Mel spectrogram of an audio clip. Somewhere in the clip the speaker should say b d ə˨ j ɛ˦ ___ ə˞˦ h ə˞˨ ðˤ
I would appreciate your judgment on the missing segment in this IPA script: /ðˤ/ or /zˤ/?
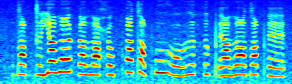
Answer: ðˤ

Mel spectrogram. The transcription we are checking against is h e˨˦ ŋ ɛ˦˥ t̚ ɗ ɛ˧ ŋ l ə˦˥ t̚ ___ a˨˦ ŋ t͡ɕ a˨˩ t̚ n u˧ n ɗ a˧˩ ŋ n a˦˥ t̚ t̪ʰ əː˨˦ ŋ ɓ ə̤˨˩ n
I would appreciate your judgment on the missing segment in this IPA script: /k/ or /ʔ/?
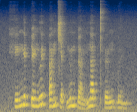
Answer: ʔ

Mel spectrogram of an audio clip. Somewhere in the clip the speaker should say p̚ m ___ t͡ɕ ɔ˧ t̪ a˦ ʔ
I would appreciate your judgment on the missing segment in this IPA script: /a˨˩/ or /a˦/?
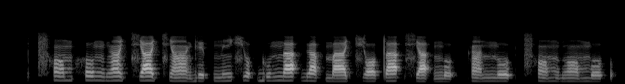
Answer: a˨˩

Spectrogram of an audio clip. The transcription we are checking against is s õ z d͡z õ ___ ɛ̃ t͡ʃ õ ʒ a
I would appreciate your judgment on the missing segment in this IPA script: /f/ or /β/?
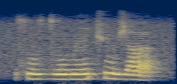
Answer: β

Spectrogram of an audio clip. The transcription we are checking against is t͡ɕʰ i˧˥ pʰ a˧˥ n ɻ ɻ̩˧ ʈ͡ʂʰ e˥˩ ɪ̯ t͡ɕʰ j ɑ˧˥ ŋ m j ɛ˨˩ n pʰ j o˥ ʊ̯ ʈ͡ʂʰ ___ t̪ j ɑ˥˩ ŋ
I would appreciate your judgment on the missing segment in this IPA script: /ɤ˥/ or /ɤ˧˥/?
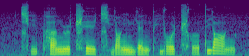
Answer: ɤ˧˥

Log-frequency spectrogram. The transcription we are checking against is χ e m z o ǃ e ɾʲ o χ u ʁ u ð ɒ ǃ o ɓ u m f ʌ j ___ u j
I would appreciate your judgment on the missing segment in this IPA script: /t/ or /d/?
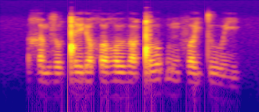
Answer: t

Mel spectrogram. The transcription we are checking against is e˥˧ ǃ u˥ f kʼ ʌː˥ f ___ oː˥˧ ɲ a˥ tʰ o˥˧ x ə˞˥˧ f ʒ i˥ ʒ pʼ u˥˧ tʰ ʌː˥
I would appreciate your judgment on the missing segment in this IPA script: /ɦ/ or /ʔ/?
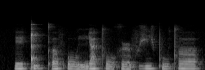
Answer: ʔ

